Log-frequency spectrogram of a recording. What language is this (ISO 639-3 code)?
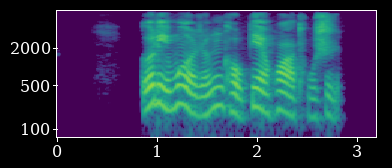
zho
